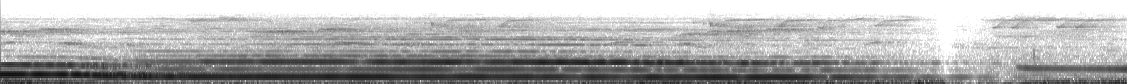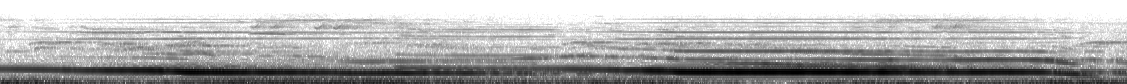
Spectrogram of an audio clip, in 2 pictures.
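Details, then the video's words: Two dog howls separated by a brief silence near five seconds. The first is long and slowly falling. The second begins higher and wavers with small dips and slides, growing louder toward the end. A rumbling background accompanies both. "howling dog sounds, relax for sleep (เสียงหมาหอน)"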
